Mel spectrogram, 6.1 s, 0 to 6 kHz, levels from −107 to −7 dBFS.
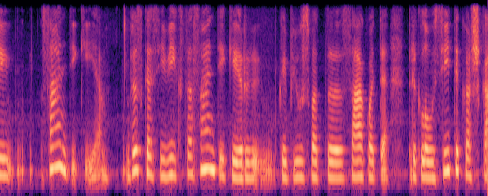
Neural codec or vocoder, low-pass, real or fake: none; 5.4 kHz; real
